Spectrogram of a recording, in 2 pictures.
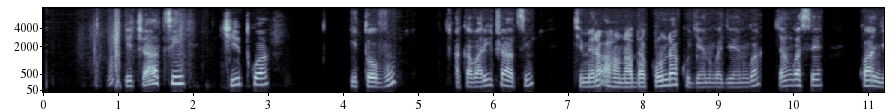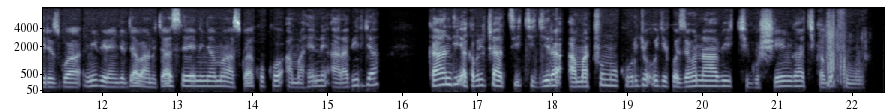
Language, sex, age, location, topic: Kinyarwanda, male, 25-35, Musanze, health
